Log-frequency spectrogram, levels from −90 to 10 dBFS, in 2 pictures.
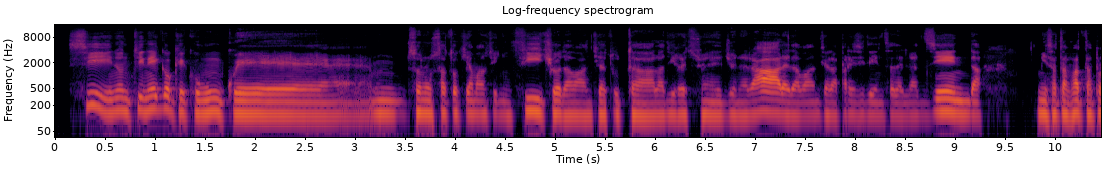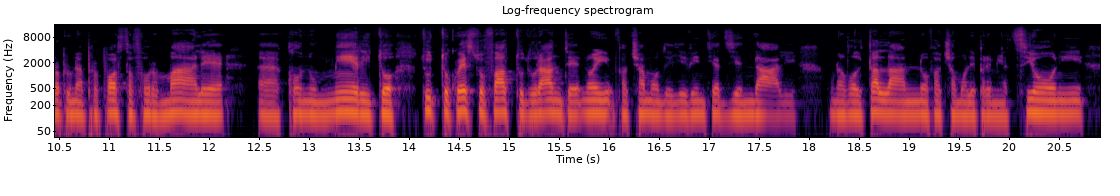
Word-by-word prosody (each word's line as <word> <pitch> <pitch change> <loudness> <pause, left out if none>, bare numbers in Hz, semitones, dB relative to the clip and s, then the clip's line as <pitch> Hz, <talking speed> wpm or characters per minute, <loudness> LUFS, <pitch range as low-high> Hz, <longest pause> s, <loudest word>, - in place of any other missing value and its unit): Sì, 190 -9 -2
non 150 -2 -2
ti 155 +2 -3
nego 165 +1 +2
che 140 -3 -3
comunque, 120 -3 0
mhmm, 125 -1 -5
sono 130 +2 -2
stato 135 +2 -4
chiamato 125 -1 -7
in 125 - -15
ufficio 130 +2 -1
davanti 120 0 -6
a 120 - -2
tutta 115 -1 -5
la 115 0 -6
direzione 120 0 -7
generale, 125 +2 +3
davanti 120 +1 -7
alla 120 -2 -7
presidenza 120 -1 -11
dell'azienda, 120 +2 +1 0.6
mi 130 - -3
è 125 - -1
stata 130 +1 -2
fatta 130 -1 0
proprio 130 0 -2
una 125 -1 0
proposta 125 +3 0
formale, 125 +1 +2 0.3
eh, 115 -3 -4
con 125 -1 -2
un 120 - 0
merito. 125 -1 +4 0.2
Tutto 145 -2 +1
questo 145 -1 +4
fatto 135 +1 +3
durante 125 0 +2
noi 130 +1 +2
facciamo 125 0 -2
degli 120 +1 -4
eventi 125 +1 -3
aziendali, 115 -1 -2 0.3
una 125 -2 -3
volta 120 +2 +1
all'anno 125 -2 +2
facciamo 120 0 -4
le 115 - -1
premiazioni, 125 +2 0
125 Hz, 140 wpm, -32 LUFS, 120-130 Hz, 0.6 s, merito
